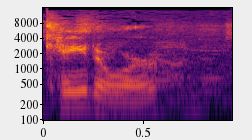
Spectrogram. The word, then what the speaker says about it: Khador: fortunately for me uh kador by the way and that's how I was saying it and that's how you say it in the book but I was wrong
